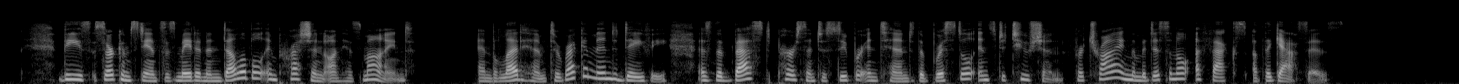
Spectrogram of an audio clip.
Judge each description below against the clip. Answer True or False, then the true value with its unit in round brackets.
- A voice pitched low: False (190 Hz)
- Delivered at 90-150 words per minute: True (135 wpm)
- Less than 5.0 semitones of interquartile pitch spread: False (5.5 semitones)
